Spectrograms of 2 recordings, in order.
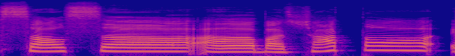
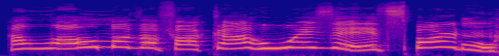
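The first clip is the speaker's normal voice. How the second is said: higher, louder sing-song hello; high sing-song greeting; 10 semitones higher, 4 dB louder than usual. Acted. Streamer repeats greeting playfully.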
